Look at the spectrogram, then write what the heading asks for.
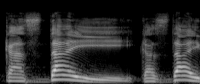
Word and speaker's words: Kasdai: En segundo lugar, los caldeos, Kasdai con acento en la Y al final.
